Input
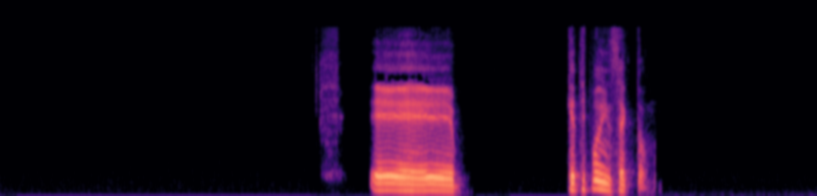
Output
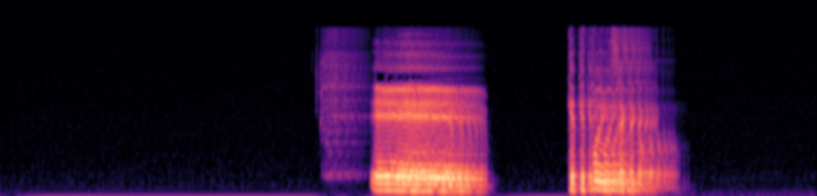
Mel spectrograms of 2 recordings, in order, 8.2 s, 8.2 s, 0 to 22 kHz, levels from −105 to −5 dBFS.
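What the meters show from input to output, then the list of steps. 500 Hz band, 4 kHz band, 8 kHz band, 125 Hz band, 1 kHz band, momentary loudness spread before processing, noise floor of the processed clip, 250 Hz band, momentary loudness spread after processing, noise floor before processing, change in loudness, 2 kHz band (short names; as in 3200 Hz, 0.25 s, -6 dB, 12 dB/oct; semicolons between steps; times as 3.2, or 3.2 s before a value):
+11.0 dB, +8.0 dB, n/a, +10.5 dB, +10.5 dB, 13 LU, -82 dBFS, +10.5 dB, 14 LU, under -85 dBFS, +10.0 dB, +9.5 dB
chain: bouncing-ball echo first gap 0.1 s, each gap 0.8×, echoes 5; dynamic EQ 4600 Hz, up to -4 dB, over -45 dBFS, Q 0.9; gain +8.5 dB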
